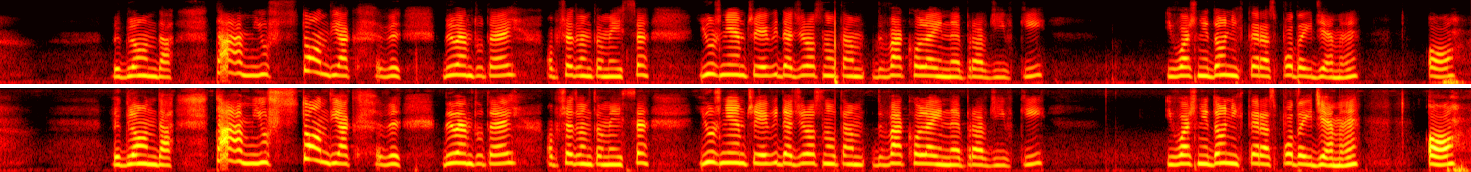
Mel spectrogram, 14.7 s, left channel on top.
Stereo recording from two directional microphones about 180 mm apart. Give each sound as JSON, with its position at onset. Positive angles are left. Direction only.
{"t": 1.1, "sound": "a woman's voice", "side_deg": -25}
{"t": 6.1, "sound": "speech", "side_deg": -5}
{"t": 7.0, "sound": "speech", "side_deg": -20}
{"t": 11.6, "sound": "speech", "side_deg": -5}
{"t": 12.5, "sound": "a woman's voice", "side_deg": -20}
{"t": 13.1, "sound": "a woman's voice", "side_deg": -40}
